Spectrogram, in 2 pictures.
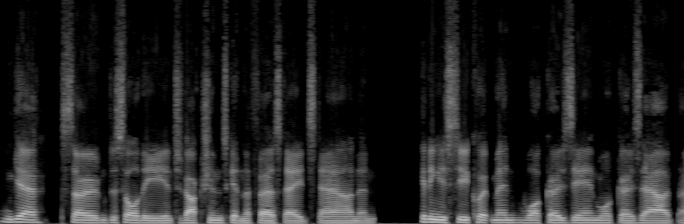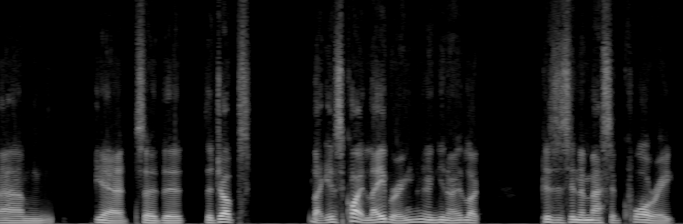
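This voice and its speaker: A man's voice: mid-range voice, steady tone, normal speed, no room sound. A man co-hosting a podcast, chatting casually and rambling with lots of fillers. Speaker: podcast co-host. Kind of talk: casual chat.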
